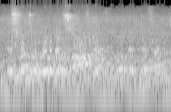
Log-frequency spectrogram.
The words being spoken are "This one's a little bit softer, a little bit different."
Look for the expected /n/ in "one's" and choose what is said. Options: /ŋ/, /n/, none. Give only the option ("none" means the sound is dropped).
none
